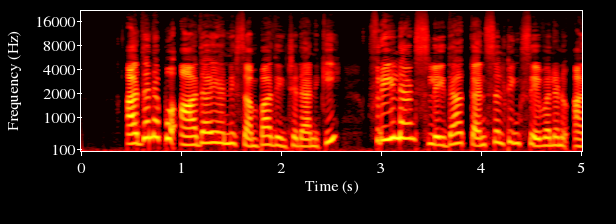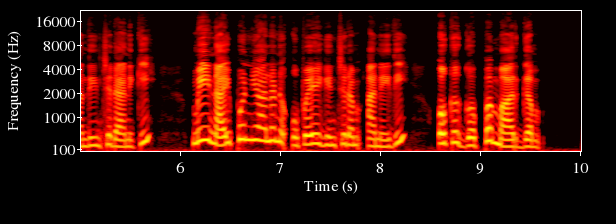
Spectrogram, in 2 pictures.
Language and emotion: Telugu, neutral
